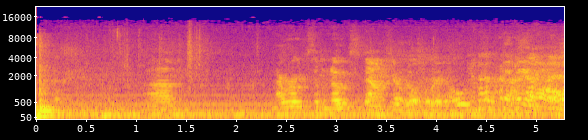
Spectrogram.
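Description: A man speaks into a microphone, heard through loudspeakers in a large room.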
